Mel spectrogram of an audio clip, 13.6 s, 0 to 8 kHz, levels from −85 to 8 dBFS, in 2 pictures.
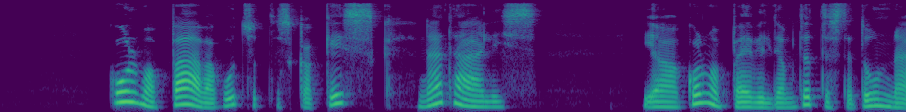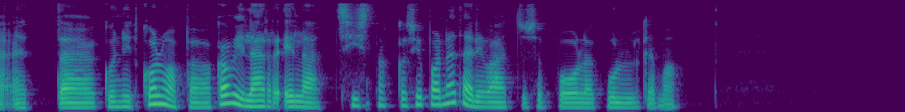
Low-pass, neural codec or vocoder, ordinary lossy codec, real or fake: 7.2 kHz; none; none; real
